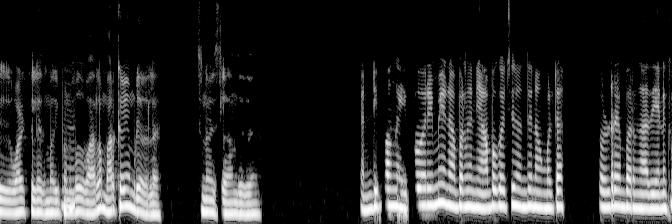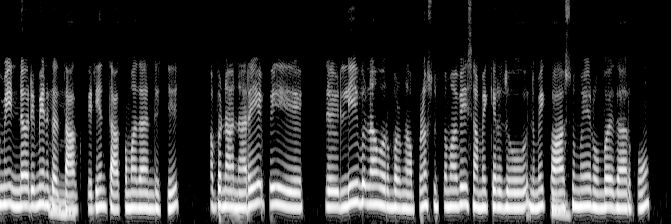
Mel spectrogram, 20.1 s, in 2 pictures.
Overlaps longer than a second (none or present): none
